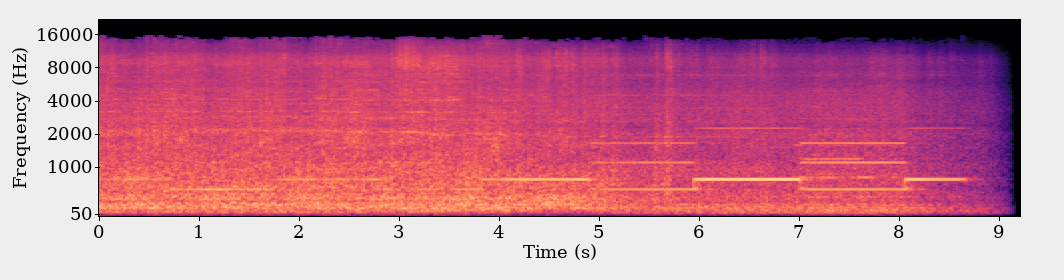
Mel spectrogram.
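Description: Freight train wagons rolling past on the rails with a steady clatter of wheels, while an electronic warning tone alternates between two pitches about once a second. The sound fades out just before the end.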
